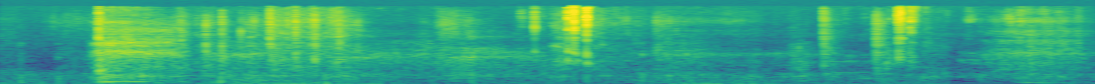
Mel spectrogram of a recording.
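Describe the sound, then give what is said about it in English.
Quiet crunching and chewing of popcorn as more than one person eats it, with irregular crisp bursts and a few sharper crackles scattered over several seconds, no voices. “And I'm sorry if you hear popcorn noises.”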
